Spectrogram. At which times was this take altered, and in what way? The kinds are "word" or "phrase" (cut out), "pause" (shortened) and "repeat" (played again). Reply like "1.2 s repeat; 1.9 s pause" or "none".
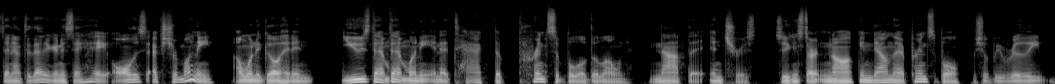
2.2 s pause; 3.9 s repeat; 7.7 s pause; 9.7 s pause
